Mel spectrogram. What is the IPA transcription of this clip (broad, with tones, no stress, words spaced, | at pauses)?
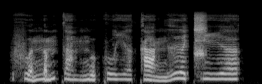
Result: fṵ˧˨ə̯ŋə̰˧˥mt̪a̤˨˩mŋṵ˧˥ kwi̤˨˩ə̯ka˧˩ŋɣɨ˧ə̯ t͡ɕi˧ə̯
